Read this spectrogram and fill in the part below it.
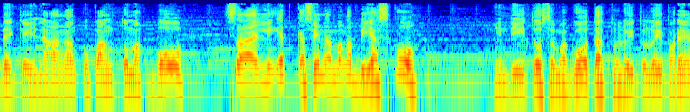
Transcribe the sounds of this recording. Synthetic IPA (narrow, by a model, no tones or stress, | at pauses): d̪ɐjkɐʔɪlaːŋɐŋkʊpɐŋt̪ʊmɐk̚bo̞ | sɐlɪʔɪt̪̚kɐsɛnɐŋmɐŋabɪjasko̞ | hɪnd̪iʔɪt̪o̞sʊmɐɡot̪ɐt̪ːʊlojt̪ʊlojpɐɾɛ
